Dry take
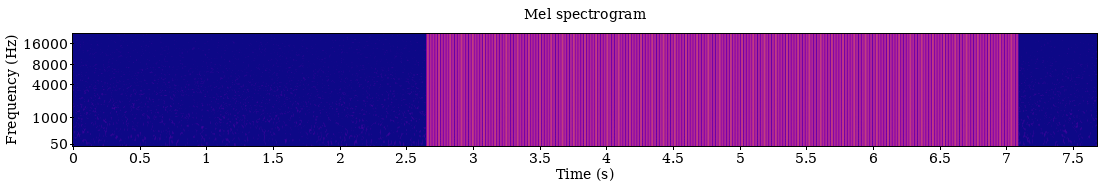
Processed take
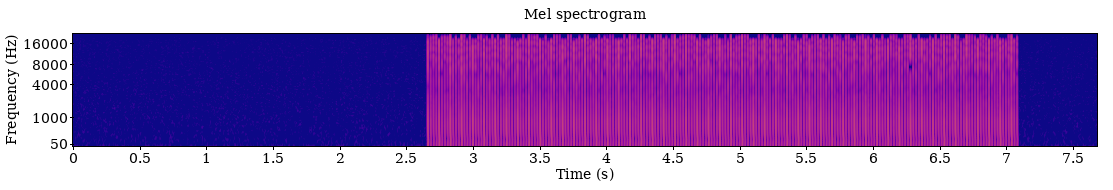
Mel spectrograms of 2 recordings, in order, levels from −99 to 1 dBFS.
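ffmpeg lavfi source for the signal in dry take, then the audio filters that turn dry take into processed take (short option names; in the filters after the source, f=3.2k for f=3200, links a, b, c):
-f lavfi -i "aevalsrc='0.501*eq(mod(n,928),0)*(0.5+0.5*eq(mod(n,3712),0))':d=4.44:s=44100"
-filter_complex "[0:a]acrossover=split=210|1500|6500[a][b][c][d];[c]asoftclip=type=tanh:threshold=-32.5dB[e];[a][b][e][d]amix=inputs=4:normalize=0" -ar 48000 -c:a sbc -b:a 128k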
